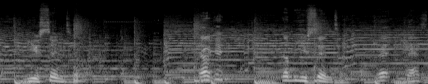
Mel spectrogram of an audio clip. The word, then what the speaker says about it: Bucentaur: How to pronounce Bucentaur. Okay. The Bucentaur.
